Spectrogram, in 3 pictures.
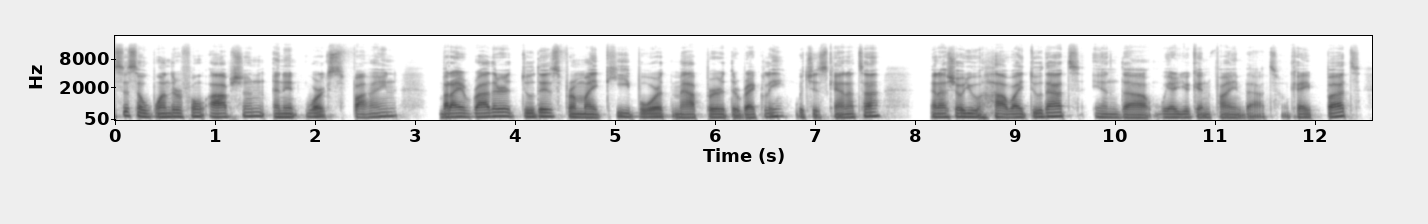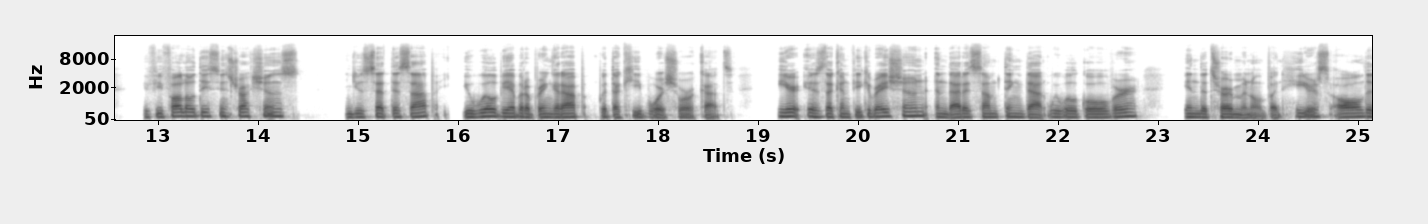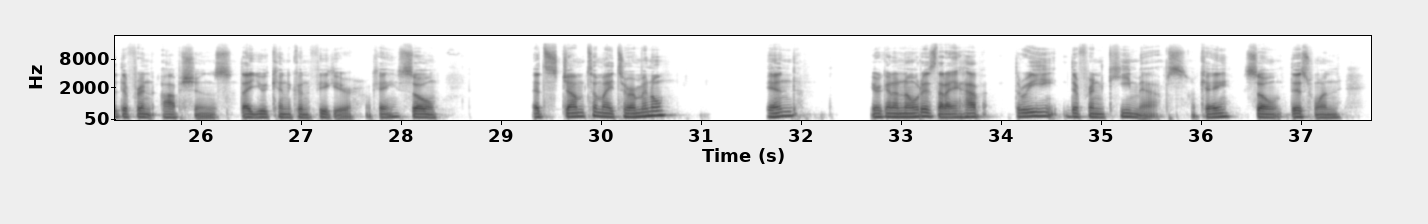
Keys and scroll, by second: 31.1-34.0 typing, 36.8-37.7 typing.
